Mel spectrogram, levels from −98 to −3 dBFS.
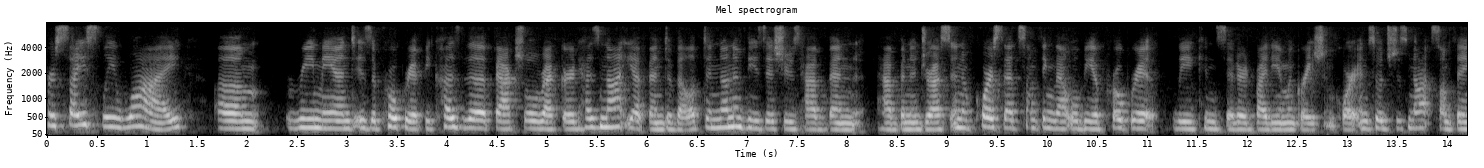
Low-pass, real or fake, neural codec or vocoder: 7.2 kHz; real; none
